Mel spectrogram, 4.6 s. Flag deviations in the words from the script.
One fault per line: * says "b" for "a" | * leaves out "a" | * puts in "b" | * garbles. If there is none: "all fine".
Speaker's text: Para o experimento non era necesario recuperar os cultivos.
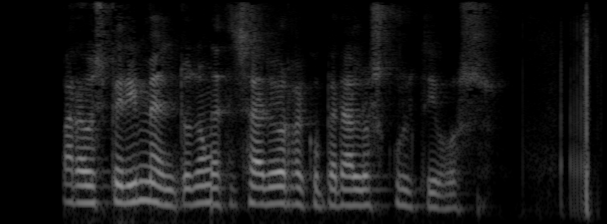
* leaves out "era"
